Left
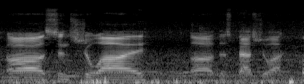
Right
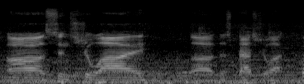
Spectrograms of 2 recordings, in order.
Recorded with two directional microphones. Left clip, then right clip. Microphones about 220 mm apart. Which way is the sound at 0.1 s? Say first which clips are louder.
Left 7 dB; centre (ahead or behind).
